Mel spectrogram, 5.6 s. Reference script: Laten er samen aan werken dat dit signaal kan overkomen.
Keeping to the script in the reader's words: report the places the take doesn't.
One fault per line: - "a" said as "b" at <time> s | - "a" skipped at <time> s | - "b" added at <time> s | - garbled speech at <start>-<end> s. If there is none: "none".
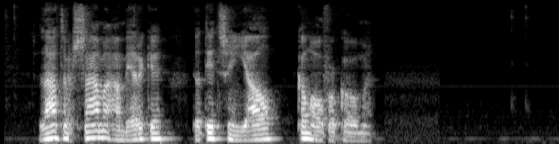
none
